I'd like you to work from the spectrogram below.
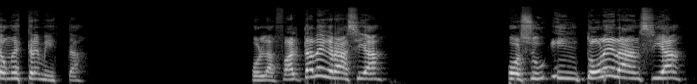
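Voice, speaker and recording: A woman preaching a radio sermon in an emphatic style, rising to shouts and asking rhetorical questions. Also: sits high.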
